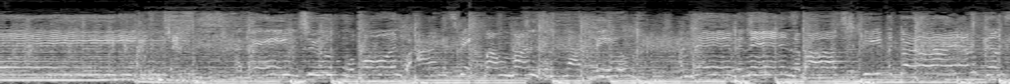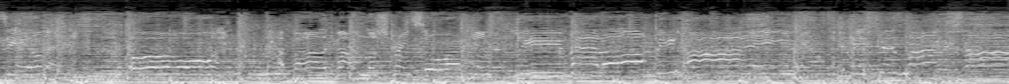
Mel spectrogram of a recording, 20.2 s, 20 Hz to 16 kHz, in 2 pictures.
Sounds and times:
Jazz: 0:00.0 - 0:20.1
Soundtrack music: 0:00.0 - 0:20.1.

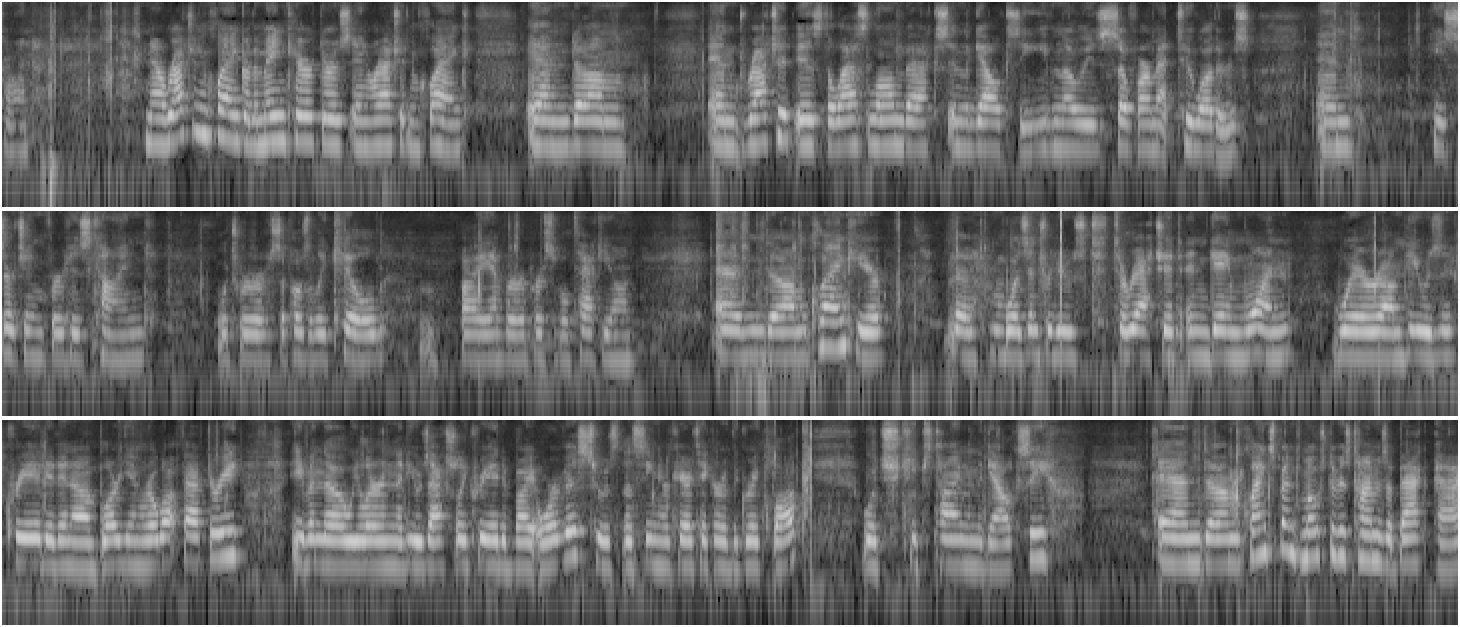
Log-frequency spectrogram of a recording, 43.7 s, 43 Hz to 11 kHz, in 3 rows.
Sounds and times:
Speech: 0:00.0 - 0:00.5, 0:01.3 - 0:06.4, 0:07.0 - 0:39.8, 0:40.6 - 0:43.6.

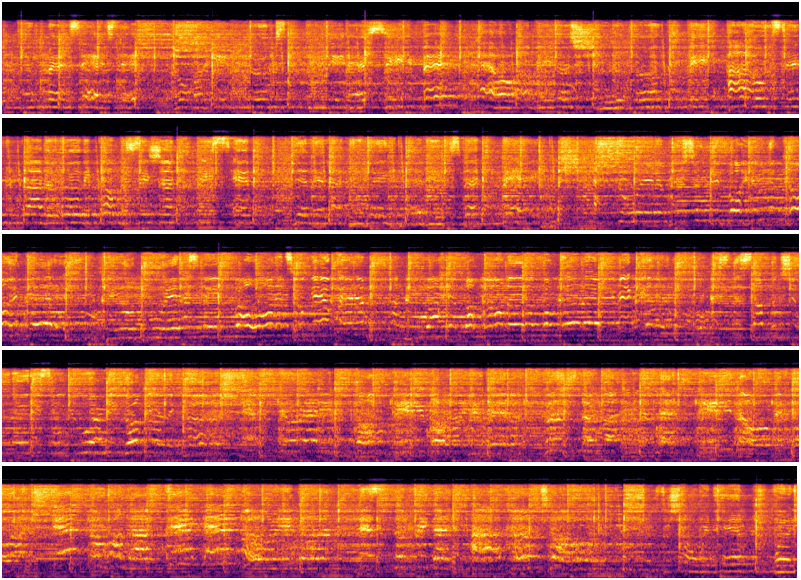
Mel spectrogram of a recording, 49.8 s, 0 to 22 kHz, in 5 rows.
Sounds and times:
Music: 0:00.0 - 0:49.7.

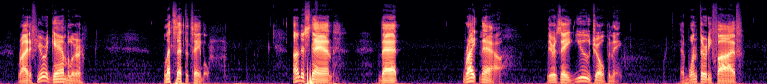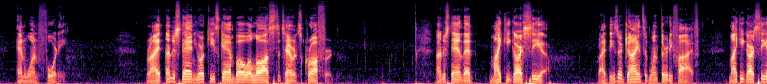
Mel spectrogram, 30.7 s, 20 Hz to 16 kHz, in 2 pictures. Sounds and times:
Inside, small room: 0:00.0 - 0:30.6
Speech: 0:00.4 - 0:01.7, 0:03.3 - 0:04.3, 0:05.8 - 0:06.9, 0:07.6 - 0:08.0, 0:09.3 - 0:10.2, 0:11.0 - 0:12.5, 0:13.6 - 0:14.9, 0:15.6 - 0:16.7, 0:18.3 - 0:22.1, 0:24.0 - 0:26.4, 0:27.3 - 0:30.6.

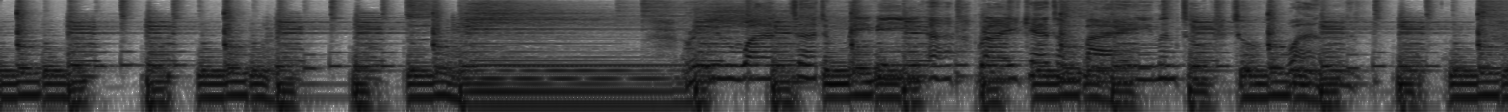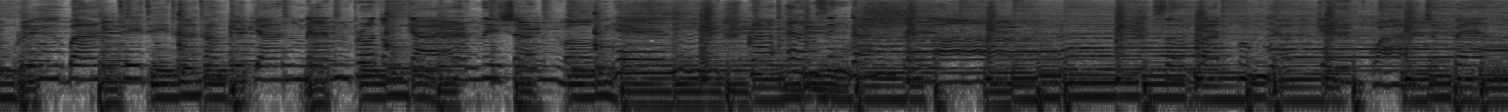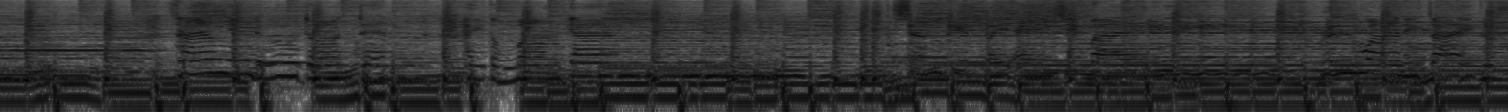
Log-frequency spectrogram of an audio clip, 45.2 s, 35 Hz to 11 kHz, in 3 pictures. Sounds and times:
Music: 0:00.0 - 0:45.2.

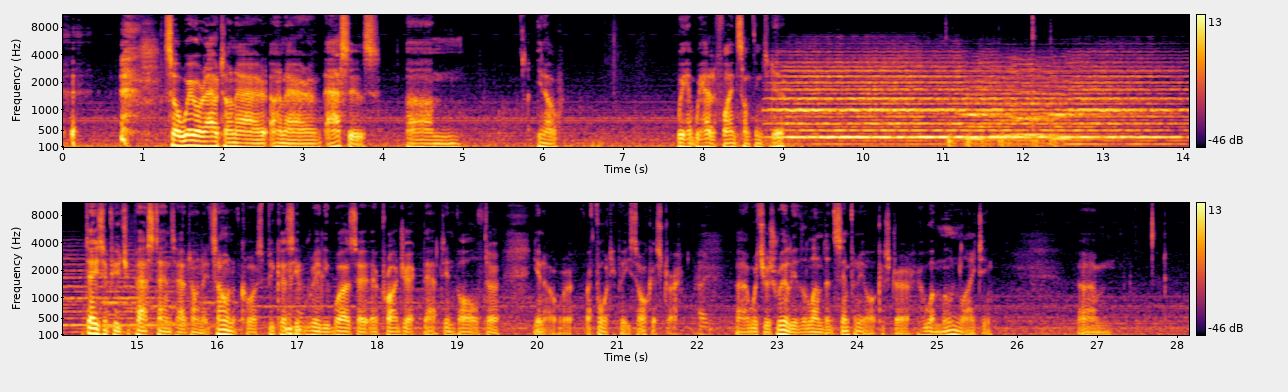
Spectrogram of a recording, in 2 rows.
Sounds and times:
Cello: 0:08.7 - 0:19.6.

